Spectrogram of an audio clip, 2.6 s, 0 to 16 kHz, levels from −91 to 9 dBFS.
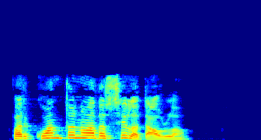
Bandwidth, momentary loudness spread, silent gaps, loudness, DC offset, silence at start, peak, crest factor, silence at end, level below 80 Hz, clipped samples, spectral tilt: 7.8 kHz; 6 LU; none; -18 LUFS; under 0.1%; 0.15 s; -2 dBFS; 16 dB; 0.75 s; -68 dBFS; under 0.1%; -4.5 dB/octave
